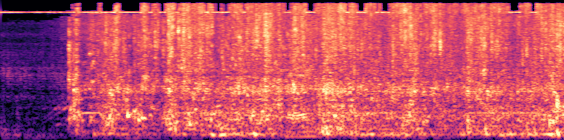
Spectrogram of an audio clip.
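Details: GE top-load washer after suspension rod repair and collar fitted, motor no longer sitting on the bottom, filled on extra large: steady low churning with water sloshing, no knocking or scraping of the tub against the cabinet. Agitates quietly and normally.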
